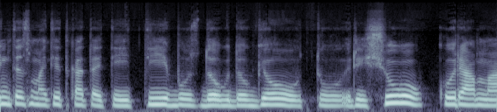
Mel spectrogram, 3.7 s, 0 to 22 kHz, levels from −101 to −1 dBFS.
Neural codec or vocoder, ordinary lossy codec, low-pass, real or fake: vocoder, 44.1 kHz, 128 mel bands every 512 samples, BigVGAN v2; Opus, 32 kbps; 19.8 kHz; fake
